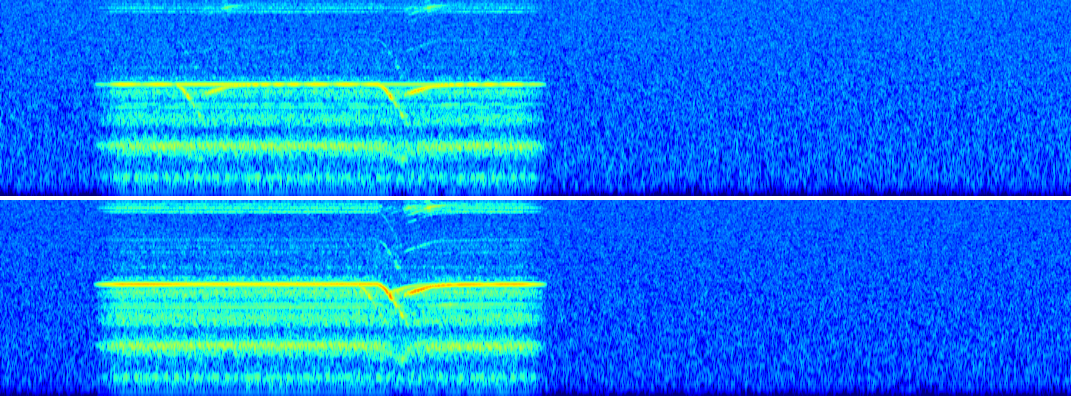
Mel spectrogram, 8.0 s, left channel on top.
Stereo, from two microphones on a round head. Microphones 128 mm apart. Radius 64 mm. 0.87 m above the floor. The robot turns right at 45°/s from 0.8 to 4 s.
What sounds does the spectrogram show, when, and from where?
Only background noise.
